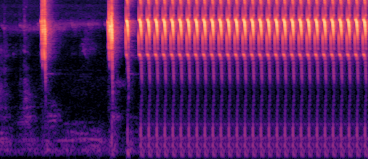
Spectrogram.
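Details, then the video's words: Captive velvet-fronted nuthatch, recorded clear with pauses for training songbirds: two isolated sharp calls, a brief gap, then a fast steady trill of high ringing pips continuing to the end. "RAMBATAN PARUH MERAH GACOR FULL NGEBREN NEMBAK PANJANG"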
